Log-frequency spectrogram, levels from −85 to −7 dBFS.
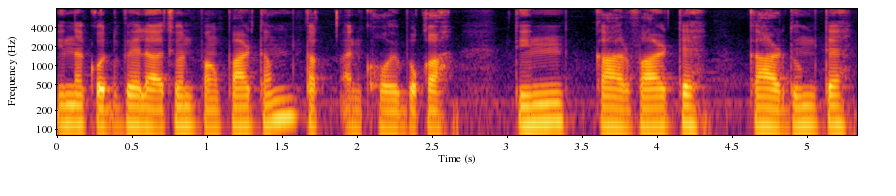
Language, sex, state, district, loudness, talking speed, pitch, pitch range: Mizo, male, Mizoram, Aizawl, -20 LUFS, 190 wpm, 110 Hz, 105-120 Hz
